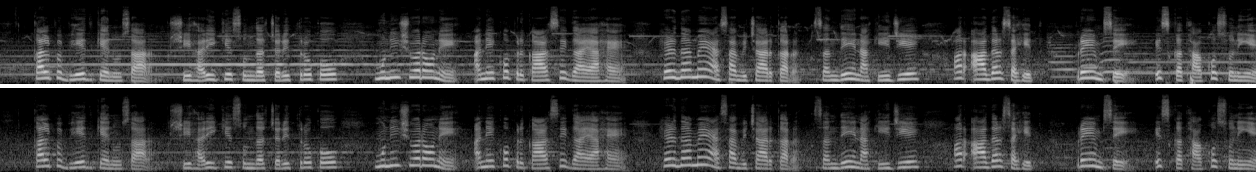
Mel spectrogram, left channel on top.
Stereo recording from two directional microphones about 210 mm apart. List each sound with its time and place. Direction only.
0.3 s speech: 25° left (ahead or behind)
